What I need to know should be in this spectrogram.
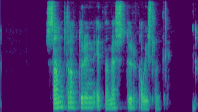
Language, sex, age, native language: Icelandic, male, 30-39, Icelandic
